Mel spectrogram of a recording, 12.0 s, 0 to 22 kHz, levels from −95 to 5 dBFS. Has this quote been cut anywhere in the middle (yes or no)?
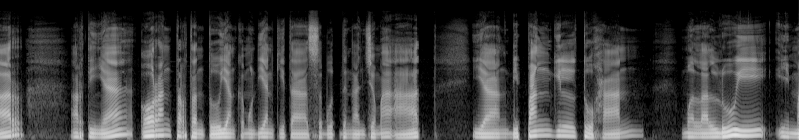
yes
